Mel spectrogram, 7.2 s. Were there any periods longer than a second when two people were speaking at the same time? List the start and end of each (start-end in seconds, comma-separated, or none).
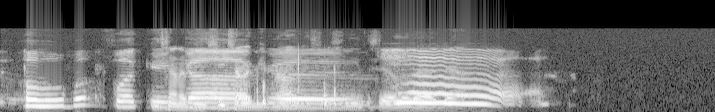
1.5-4.7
